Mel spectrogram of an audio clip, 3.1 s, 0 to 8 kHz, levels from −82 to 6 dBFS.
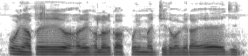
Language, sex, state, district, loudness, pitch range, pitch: Hindi, male, Uttar Pradesh, Shamli, -16 LUFS, 110-120 Hz, 115 Hz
